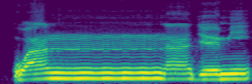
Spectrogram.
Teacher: Jim dipantulkan tapi kecil saja, mengalir saja, tidak boleh berlebihan. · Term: qalqalah sugro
